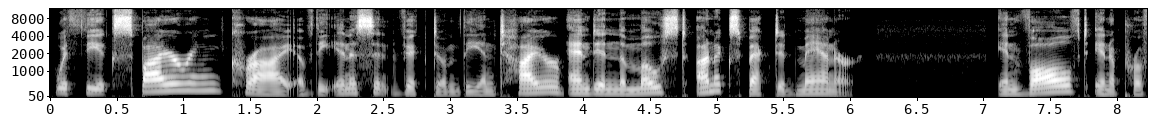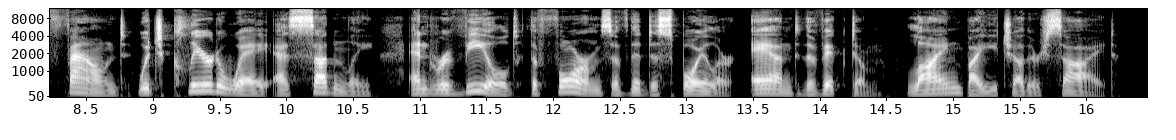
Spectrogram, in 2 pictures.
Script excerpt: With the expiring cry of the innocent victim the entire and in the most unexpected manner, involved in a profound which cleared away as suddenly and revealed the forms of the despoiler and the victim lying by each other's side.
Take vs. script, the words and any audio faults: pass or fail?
pass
